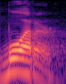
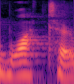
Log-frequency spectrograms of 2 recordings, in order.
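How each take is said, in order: First: The middle consonant sounds like a soft D. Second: The middle consonant is a clear T. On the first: This is how North Americans say it. "We do it like a, like a D" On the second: This is how British speakers say it. "we don't say water. We don't, we don't do that with our T"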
